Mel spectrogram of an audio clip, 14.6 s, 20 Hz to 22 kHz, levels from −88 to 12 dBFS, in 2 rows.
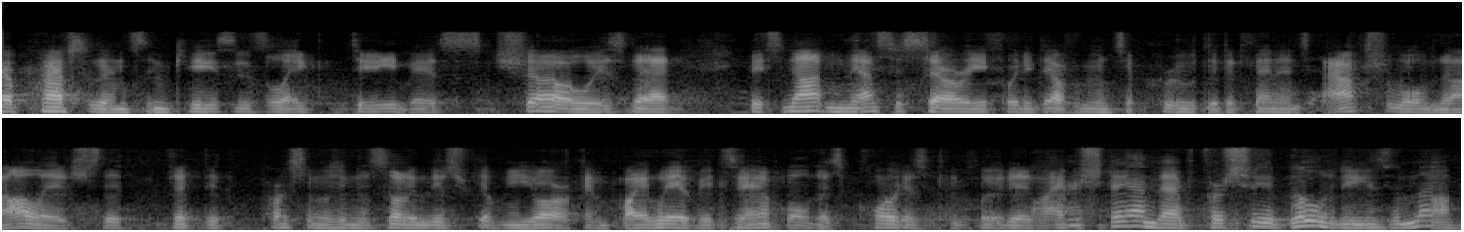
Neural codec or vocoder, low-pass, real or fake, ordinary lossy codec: codec, 16 kHz in and 24 kHz out, 0.6 kbps, FireRedTTS-2 codec; 7.2 kHz; fake; AAC, 48 kbps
